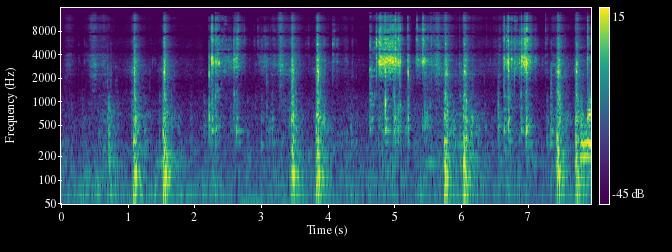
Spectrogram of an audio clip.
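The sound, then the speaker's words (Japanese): A foot-operated weaving loom at a weaving experience centre clatters in steady use as a course instructor passes the threads one by one right and left while working the foot pedals. Repeated sharp wooden knocks and rattles come at an irregular beat, some bursts denser and louder than others, with no talking. “右へ左へ繊維の一本一本を通していき、はい、足踏みしながら機械を動かしていくっていうね、ね、作業になりますが”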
